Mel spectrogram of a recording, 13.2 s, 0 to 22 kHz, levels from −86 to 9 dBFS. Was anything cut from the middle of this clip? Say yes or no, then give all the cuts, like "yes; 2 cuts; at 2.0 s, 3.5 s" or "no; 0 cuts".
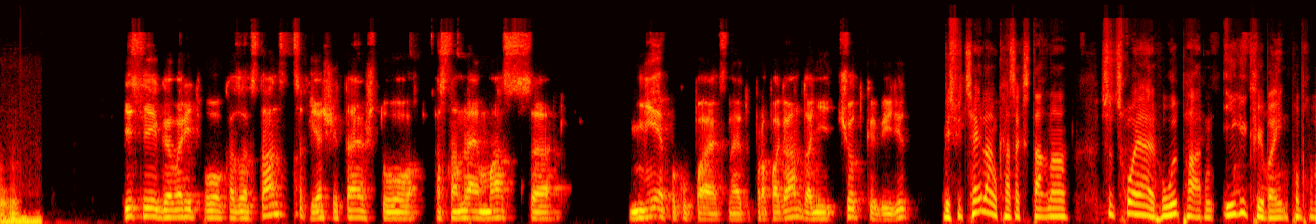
no; 0 cuts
